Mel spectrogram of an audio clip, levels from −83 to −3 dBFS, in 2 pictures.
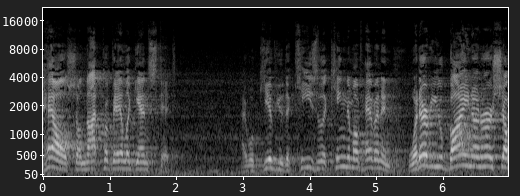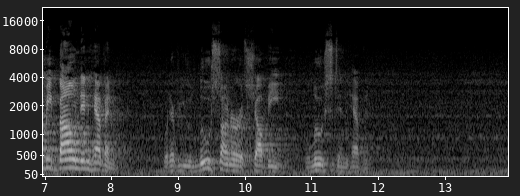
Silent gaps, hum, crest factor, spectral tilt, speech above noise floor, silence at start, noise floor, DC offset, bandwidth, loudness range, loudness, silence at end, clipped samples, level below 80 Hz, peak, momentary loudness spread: none; none; 22 dB; -3 dB/octave; 23 dB; 0 s; -54 dBFS; under 0.1%; 16 kHz; 13 LU; -30 LUFS; 0 s; under 0.1%; -60 dBFS; -10 dBFS; 19 LU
